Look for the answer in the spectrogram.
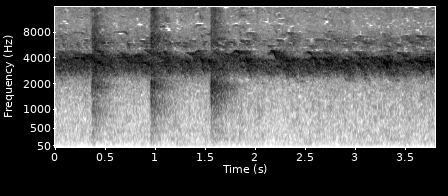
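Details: One-day-old chicks on a poultry farm give a steady, shrill chorus of overlapping peeps. Three sharp clicking knocks come early, about half a second apart.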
